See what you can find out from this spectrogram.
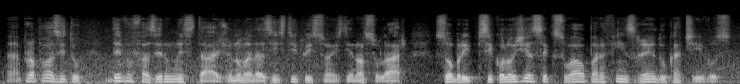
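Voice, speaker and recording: A deep-voiced, earnest spirit narrator. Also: male voice, very animated, a little hiss or hum. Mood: earnest, respectful. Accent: Brazilian. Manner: formal, literary, measured. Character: André, earnest, reverent male spirit narrator and helper. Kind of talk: scripted audio drama narration.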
